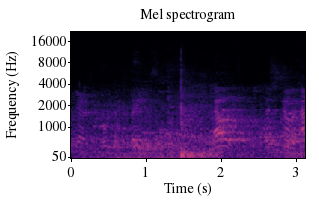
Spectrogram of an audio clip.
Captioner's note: yelling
